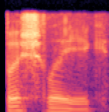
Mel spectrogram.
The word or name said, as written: bush-league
